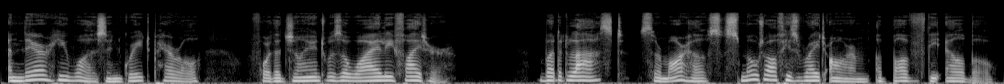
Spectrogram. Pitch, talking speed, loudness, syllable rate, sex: 160 Hz, 160 wpm, -19 LUFS, 4.2 syllables/s, female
